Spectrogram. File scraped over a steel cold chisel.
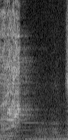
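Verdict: Hard.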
